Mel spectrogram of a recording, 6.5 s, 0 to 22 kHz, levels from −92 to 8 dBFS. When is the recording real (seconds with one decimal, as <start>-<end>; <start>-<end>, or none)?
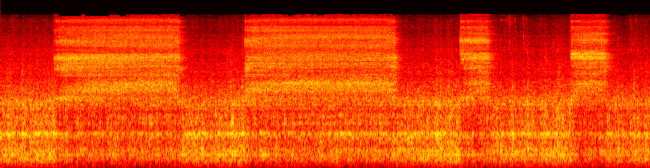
0.0-0.7; 1.3-2.6; 3.6-6.5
